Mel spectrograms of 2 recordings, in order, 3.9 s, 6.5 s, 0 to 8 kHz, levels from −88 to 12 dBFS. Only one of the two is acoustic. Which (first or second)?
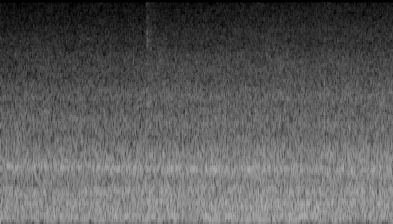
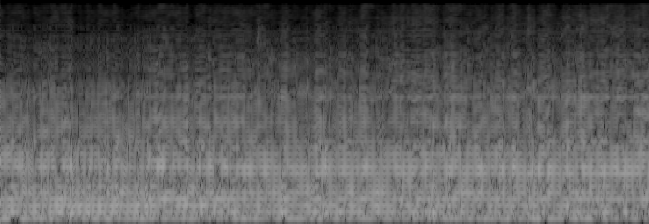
first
